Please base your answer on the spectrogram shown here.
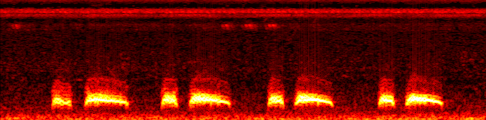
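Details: On peat ground in the Riau Islands, Indonesia, where a wild spotted dove answers a lure, a rhythmic series of paired coos sounds out: a brief note, then a longer mellow one, four times over about five seconds.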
